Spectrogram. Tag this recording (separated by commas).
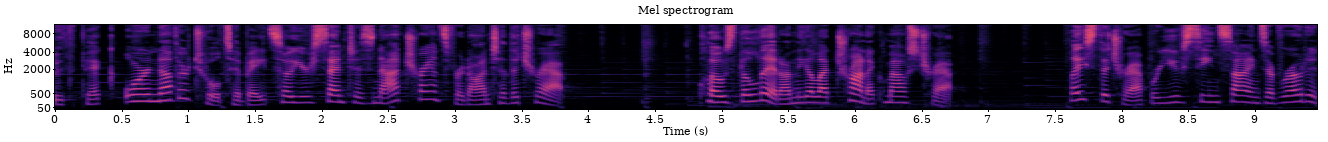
Speech, Music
